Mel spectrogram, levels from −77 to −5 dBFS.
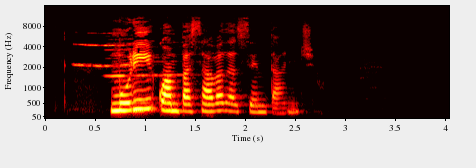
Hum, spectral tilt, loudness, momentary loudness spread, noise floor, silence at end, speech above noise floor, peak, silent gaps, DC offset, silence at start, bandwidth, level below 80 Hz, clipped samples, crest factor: none; -3.5 dB/octave; -19 LUFS; 24 LU; -82 dBFS; 1.55 s; 62 dB; -4 dBFS; none; under 0.1%; 0.35 s; 11 kHz; -80 dBFS; under 0.1%; 18 dB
